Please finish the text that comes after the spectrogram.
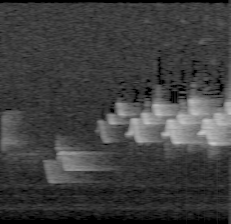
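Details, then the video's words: Black-and-white warbler singing at Fants Grove WMA, South Carolina: thin, very high squeaky notes, starting lower then climbing into a fast, sibilant string of repeated high phrases, over a quiet background. "Black-and-white Warbler singing"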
